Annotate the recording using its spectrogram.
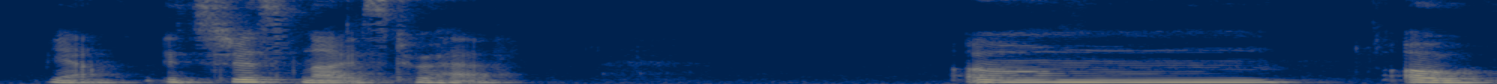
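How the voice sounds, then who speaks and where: A somewhat breathy woman's voice with audible room echo. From Luxembourg. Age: 20s. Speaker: knitting podcaster. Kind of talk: casual vlog talk to camera. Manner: hesitant, many fillers.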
